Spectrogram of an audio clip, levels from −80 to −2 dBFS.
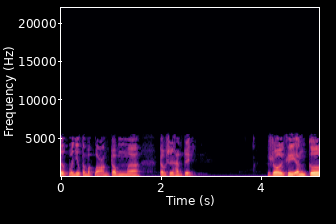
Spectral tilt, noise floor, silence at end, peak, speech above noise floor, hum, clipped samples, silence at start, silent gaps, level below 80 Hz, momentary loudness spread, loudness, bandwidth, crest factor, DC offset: -12 dB/octave; -62 dBFS; 0 s; -4 dBFS; 42 dB; none; under 0.1%; 0 s; none; -54 dBFS; 11 LU; -23 LUFS; 5.8 kHz; 18 dB; under 0.1%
